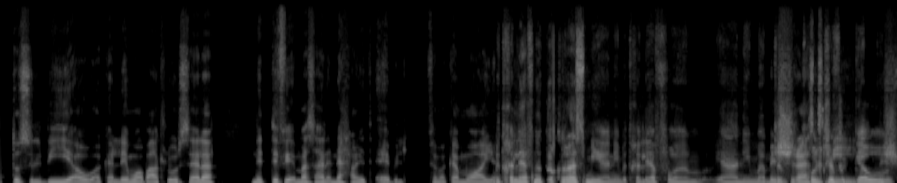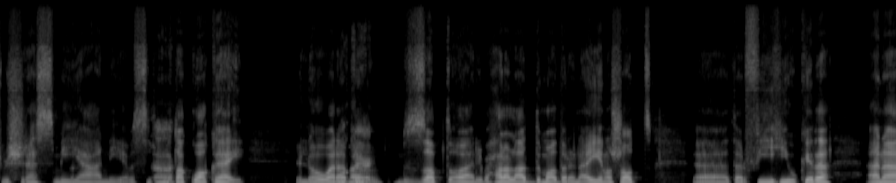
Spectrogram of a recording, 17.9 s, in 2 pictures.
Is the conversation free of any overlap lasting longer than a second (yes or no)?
no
